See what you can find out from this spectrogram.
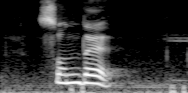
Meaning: adjectival of சொந்தம் (contam)
- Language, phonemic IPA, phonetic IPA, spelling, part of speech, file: Tamil, /tʃond̪ɐ/, [so̞n̪d̪ɐ], சொந்த, adjective, Ta-சொந்த.ogg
